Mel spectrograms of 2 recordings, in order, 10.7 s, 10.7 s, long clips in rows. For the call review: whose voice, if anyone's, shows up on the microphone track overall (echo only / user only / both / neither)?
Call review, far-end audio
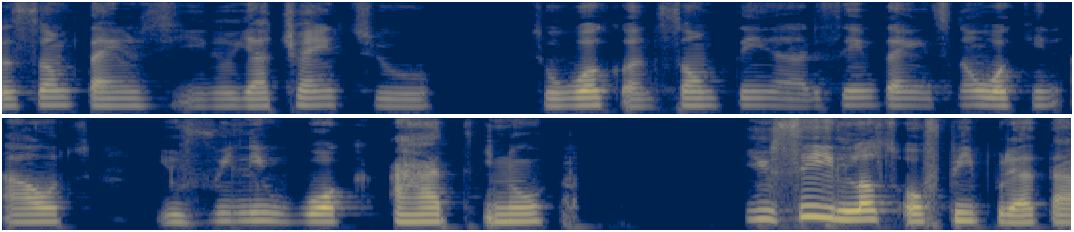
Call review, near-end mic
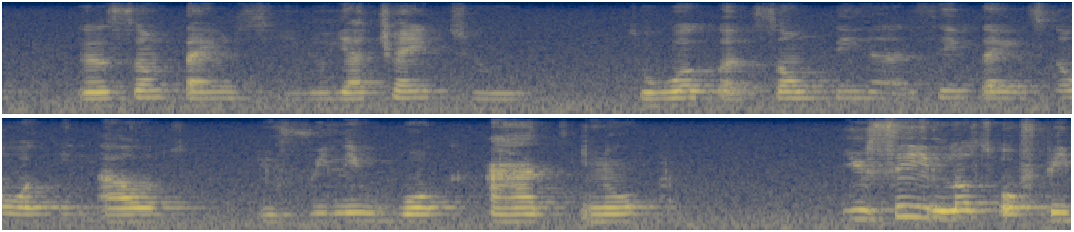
echo only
